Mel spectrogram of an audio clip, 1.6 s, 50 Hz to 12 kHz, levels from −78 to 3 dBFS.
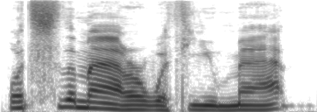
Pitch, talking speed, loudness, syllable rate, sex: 150 Hz, 225 wpm, -15 LUFS, 5.1 syllables/s, male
